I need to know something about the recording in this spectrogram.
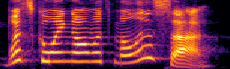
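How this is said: It is said in a cheerful, upbeat tone. It is a general question about the person's life. "If I say it in a more upbeat way"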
